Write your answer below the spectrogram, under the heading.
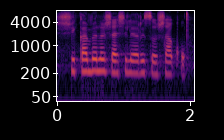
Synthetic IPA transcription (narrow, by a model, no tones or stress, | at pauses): ʃikambɛlɔʃaʃilerisɔʃakʼu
